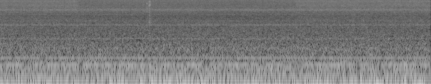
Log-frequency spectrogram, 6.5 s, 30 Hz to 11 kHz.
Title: ASUS Dual GeForce RTX 4060 EVO making strange noises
